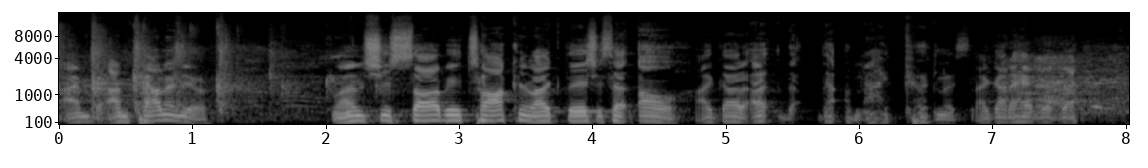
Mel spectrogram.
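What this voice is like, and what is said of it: Speaks with a foreign accent. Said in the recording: “Are you picking up my accent? ... my accent”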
